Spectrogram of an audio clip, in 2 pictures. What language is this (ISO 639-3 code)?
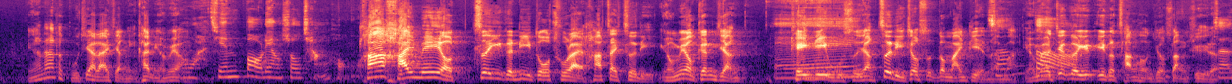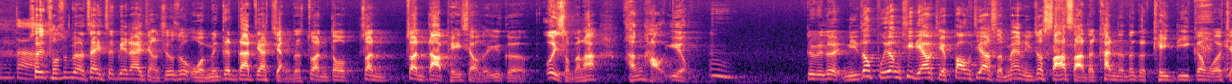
zho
